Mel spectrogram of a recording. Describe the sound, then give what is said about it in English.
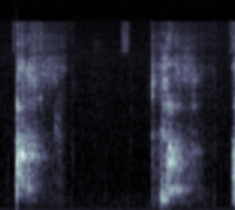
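Two loud, sharp dog barks separated by a pause of over a second, with a third bark just starting at the very end; each bark is a bright, harmonic burst that quickly tails off. “You like the little bark addition?”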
